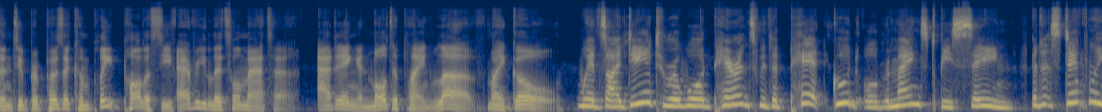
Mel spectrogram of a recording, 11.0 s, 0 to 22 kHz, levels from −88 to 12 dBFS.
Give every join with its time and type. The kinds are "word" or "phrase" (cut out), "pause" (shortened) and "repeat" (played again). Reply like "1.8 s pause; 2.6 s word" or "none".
1.7 s word; 4.9 s word; 6.0 s word; 7.1 s word; 8.3 s word; 8.8 s word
